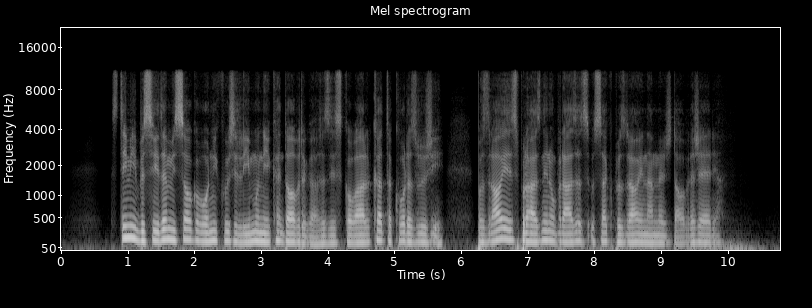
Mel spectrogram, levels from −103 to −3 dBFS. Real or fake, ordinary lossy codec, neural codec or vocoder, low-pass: fake; none; codec, 24 kHz, 0.5 kbps, DualCodec; 10.8 kHz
